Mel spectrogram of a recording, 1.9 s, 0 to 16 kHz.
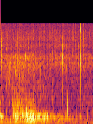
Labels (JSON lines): {"label": "biophony, growl", "recorder": "SoundTrap 600 or HydroMoth"}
